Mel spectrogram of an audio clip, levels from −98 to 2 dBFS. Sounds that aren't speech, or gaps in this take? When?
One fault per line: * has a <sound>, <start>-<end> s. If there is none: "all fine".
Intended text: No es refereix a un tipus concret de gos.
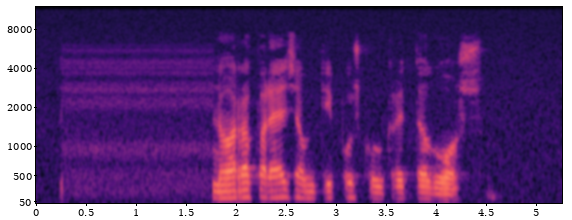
all fine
